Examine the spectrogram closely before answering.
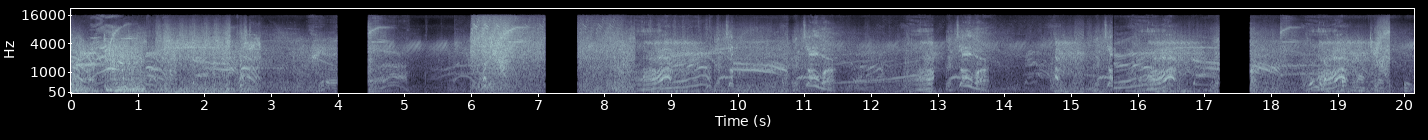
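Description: Energy blasts roar and crackle loudly.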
